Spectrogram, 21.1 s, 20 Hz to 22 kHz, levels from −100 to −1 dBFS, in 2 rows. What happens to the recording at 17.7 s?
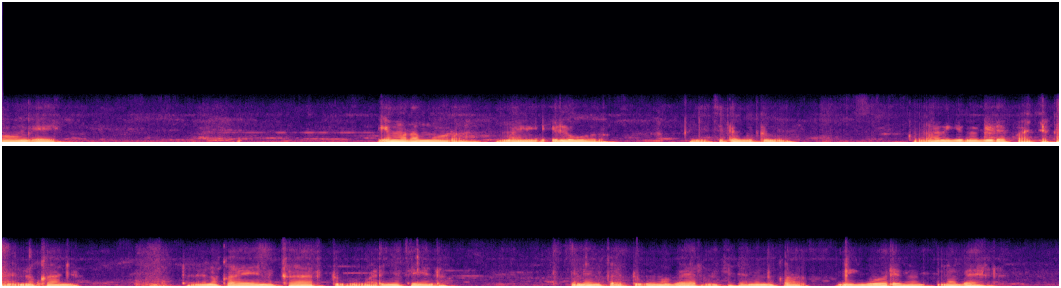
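An AMR rate drop spans 16.92 to 20.49 s. The network cuts the codec from 12.65 to 6.6 kbit/s. Speech turns rough and raspy, without a gap.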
